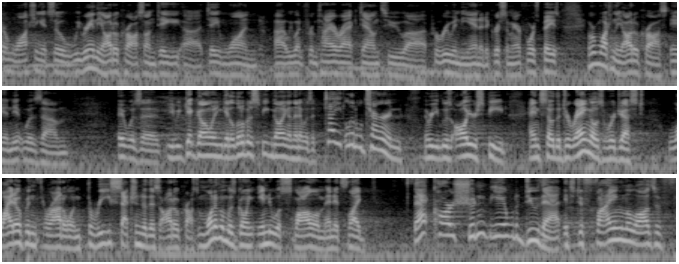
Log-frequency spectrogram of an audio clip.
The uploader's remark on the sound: headed north for the day to visit beautiful Blackhawk Farms raceway and record with many friends and previous guests competing in One Lap of America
